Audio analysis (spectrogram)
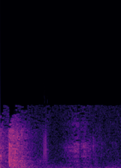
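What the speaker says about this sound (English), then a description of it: "Please close the door when you go out." A door closes in a radio drama with a single soft thud near the start and a faint second knock just after, followed by a quiet, empty room.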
